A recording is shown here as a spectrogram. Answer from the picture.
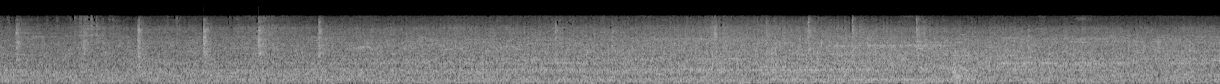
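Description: Congested city traffic with a bus engine running close by, a steady dense noise. A few sharp clicks come at an even pace in the first three seconds.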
